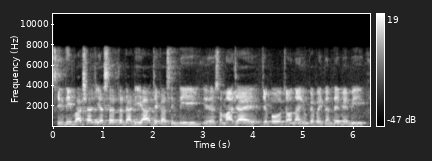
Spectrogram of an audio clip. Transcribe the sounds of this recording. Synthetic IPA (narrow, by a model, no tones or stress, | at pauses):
sɪ̃nd̪ʱibʱaːʃad͡ʑiːɐsəɾt̪ɐɗaːɖʱiaːd͡ʑeːkasɪ̃nd̪ʱisɐmaːd͡ʑaːɦed͡ʑeːkot͡ɕɐʋə̃nd̪aːɦijũkɪbʱɐid̪ɐ̃nd̪emẽbɪ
